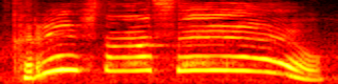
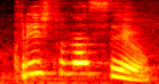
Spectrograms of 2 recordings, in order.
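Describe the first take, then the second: First: It is voiced like a rooster crowing. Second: It is read in a plain speaking voice. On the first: The speaker calls it right. "O galo fala" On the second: The speaker calls it wrong. "não adianta você ler"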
